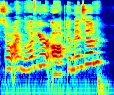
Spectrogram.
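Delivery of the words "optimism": the word optimism said loudly. Reading tarot cards for a viewer, loud on the word optimism. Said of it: "my voice got really loud with that word".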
